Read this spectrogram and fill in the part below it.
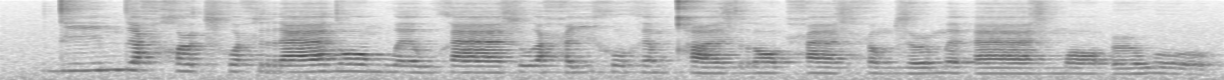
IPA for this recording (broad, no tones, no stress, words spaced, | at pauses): diːmdɛħ χə˞t͡sʰoħræːdɔːm wɛːwxæːsuə̯ ħi xoxɛmqʰɛːzrɔːʔ ħæːzħomzə˞mɛ ʔæːz mɔːʔə˞woː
